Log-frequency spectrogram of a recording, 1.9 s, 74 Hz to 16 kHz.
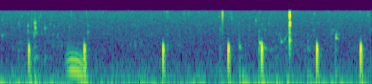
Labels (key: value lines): label: biophony, knock croak
recorder: SoundTrap 300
